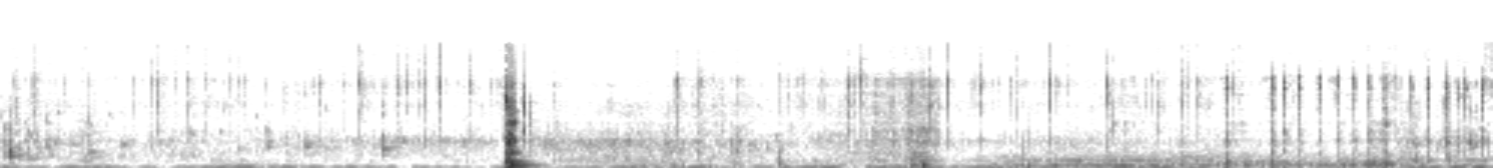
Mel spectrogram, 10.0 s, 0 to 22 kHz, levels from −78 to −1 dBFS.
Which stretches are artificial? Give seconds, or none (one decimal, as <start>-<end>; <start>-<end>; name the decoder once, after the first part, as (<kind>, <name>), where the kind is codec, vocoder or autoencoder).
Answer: 8.1-9.3 (vocoder, HiFi-GAN)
